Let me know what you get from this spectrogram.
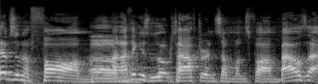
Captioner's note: Phil groans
